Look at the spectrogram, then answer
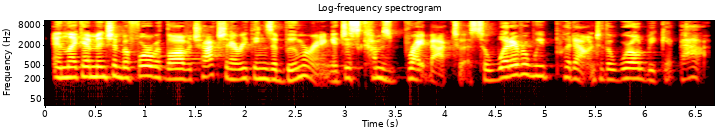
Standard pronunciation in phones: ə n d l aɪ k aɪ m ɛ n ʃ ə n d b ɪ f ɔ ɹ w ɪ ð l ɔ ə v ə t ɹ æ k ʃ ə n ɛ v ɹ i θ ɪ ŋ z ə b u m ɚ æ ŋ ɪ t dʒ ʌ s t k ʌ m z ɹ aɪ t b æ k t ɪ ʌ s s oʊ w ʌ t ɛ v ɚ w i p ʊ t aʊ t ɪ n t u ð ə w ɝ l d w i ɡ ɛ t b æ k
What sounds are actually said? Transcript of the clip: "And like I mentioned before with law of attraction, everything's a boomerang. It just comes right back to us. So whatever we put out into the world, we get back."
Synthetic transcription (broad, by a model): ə n l aɪ k aɪ m ɛ n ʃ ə n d b ɪ f ɔ ɹ w ɪ ð l ɔ ə v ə t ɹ æ k ʃ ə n ɛ v ɹ i θ ɪ ŋ z ə b u m ɚ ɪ ŋ ɪ t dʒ ʌ s k ʌ m z ɹ aɪ t b æ k t ɪ ʌ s s oʊ w ʌ t ɛ v ɚ w i p ʊ t aʊ t ɪ n t u ð ə w ɝ l d w i ɡ ɛ t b æ k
